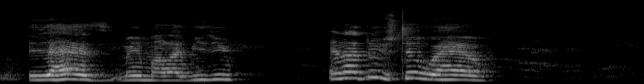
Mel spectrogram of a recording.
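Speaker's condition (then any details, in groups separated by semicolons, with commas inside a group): Cerebral palsy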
